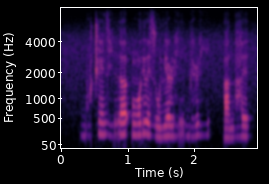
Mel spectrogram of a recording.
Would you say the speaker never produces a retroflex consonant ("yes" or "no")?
no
